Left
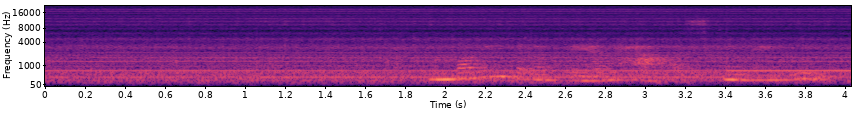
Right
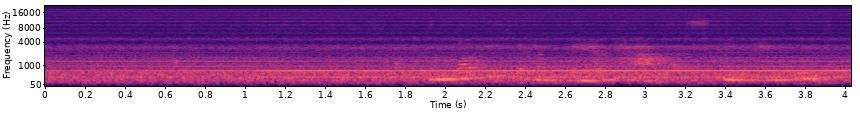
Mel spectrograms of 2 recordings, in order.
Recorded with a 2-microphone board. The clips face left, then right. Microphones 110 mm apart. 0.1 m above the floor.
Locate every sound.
1.9 s a woman speaking: 20° right (ahead or behind), 2.5 m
